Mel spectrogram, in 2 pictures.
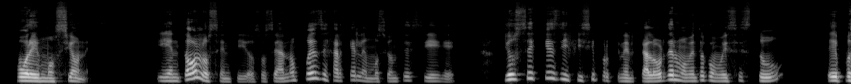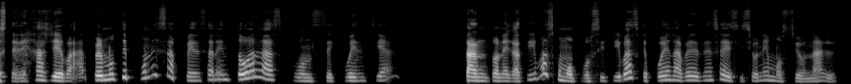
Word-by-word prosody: por 175 -1 +10
emociones 150 -2 +1 0.6
y 165 0 -4
en 160 -2 -2
todos - - +8
los 165 - +2
sentidos, 135 -3 -13
o 140 - -13
sea, 140 - -4
no 190 +4 -7
puedes 260 +6 +2
dejar 180 -7 -5
que 205 - -8
la 185 - -9
emoción 140 0 -11
te 185 +3 -12
ciegue. 150 -7 -10 0.5
Yo 230 +2 +8
sé 275 +4 -2
que 290 +1 -6
es 280 - -2
difícil 225 -1 -7
porque 170 -4 -14
en - - -6
el 145 0 -8
calor 145 +3 +3
del 220 - +6
momento, 160 +3 -4
como 165 -4 -3
dices 155 +4 -8
tú, 165 - -1 0.4
eh, 180 - +7
pues 180 0 0
te 165 - -7
dejas 195 +6 -2
llevar, 165 -2 +2
pero 205 0 +6
no 240 +1 +2
te 330 - +1
pones 365 +7 -8
a 320 - -1
pensar 185 - -6
en 225 -1 -7
todas 275 +9 +5
las 230 -6 0
consecuencias, 165 - -8 0.7
tanto 170 -2 +7
negativas 160 - -3
como 165 -8 -1
positivas, 165 - -3
que 165 - -9
pueden 195 +4 -3
haber 190 0 -3
en - - -13
esa 200 +3 -6
decisión 165 -2 -6
emocional. 145 -7 -8
175 Hz, 200 wpm, -25 LUFS, 155-205 Hz, 0.7 s, por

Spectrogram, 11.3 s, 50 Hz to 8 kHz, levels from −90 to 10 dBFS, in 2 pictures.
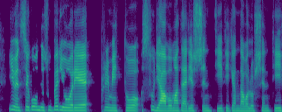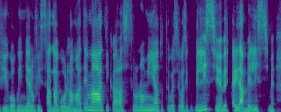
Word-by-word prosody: Io, 245 -3 0
in 205 - +4
secondo 220 +1 -2
superiore, 195 -2 +3
premetto, 185 -2 -3
studiavo 180 -4 +3
materie 175 -1 0
scientifiche, 170 0 -5
andavo 165 -1 -2
allo 170 +1 -4
scientifico. 180 +1 -5
Quindi 170 -1 -5
ero 170 0 -1
fissata 165 0 -3
con 165 0 -6
la 160 0 -2
matematica, 195 +1 +3
l'astronomia, 185 +2 -2
tutte 180 0 -17
queste 170 0 -9
cose, 175 0 -7
bellissime 190 +1 +2
per 175 0 +1
carità, 180 -1 +5
bellissime, 170 -1 -3
180 Hz, 135 wpm, -24 LUFS, 170-195 Hz, -, carità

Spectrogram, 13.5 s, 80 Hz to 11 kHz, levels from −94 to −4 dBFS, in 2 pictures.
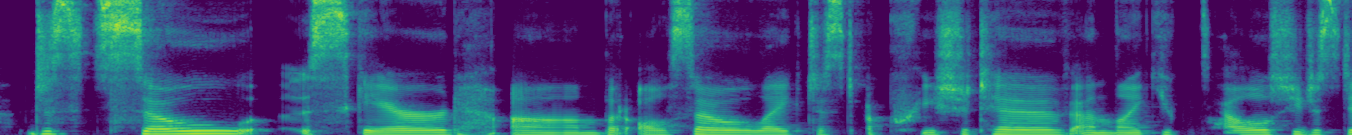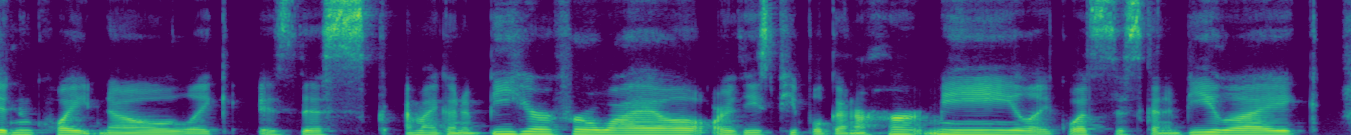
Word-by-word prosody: just 210 0 +1
so, 225 +3 +6 0.2
uh, - - -2
scared, 160 +2 +3 0.2
um, 145 -2 -2
but 160 - -4
also 165 0 0
like 150 -1 -3
just 150 0 -1
appreciative 180 +2 -2
and 150 -2 -2
like 145 +1 -4
you - - -9
could - - -38 0.2
tell 165 +3 0
she 180 +1 -5
just 165 -1 -1
didn't 160 0 -1
quite 160 -2 -2
know 145 +1 -2
like, 140 -1 -6
"Is 145 0 -4
this 150 -1 +4
k - - -18
am 150 - -3
I 145 - -4
going 140 0 -4
to - - -4
be 195 +8 -2
here 190 -1 0
for 190 0 -2
a 175 - +1
while? 165 -1 +1
Are 155 - -1
these 155 0 -4
people 150 -3 -7
gonna 130 0 -2
hurt 185 +6 -1
me? 170 -2 0
Like, 140 -3 -4
what's 150 0 0
this 150 -1 0
going 145 -3 -5
to - - -5
be 175 +1 -1
like?" 155 -2 0
160 Hz, 205 wpm, -23 LUFS, 150-175 Hz, 0.2 s, so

